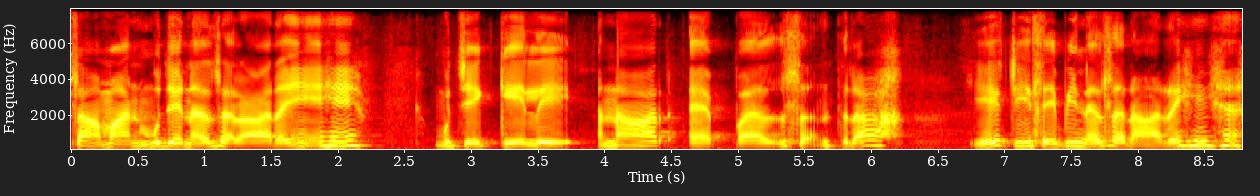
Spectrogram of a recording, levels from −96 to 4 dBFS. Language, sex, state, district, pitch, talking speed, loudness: Hindi, female, Rajasthan, Jaipur, 295 Hz, 115 wpm, -15 LUFS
